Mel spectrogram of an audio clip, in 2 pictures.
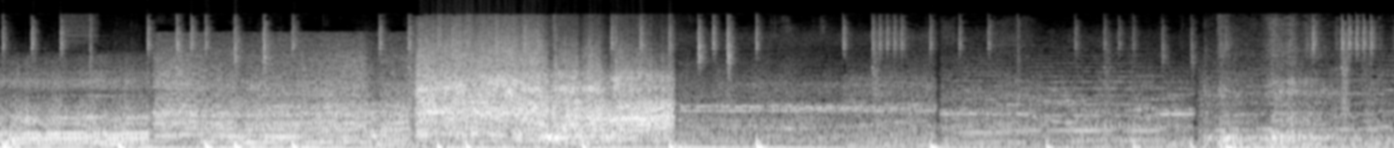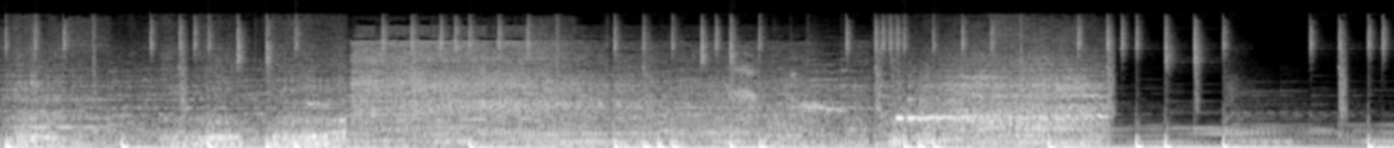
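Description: Car doing a burnout, its tires spinning and squealing on pavement, loudest about three seconds in and again in the last few seconds, with music with a steady beat playing over it.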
